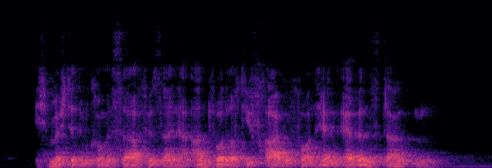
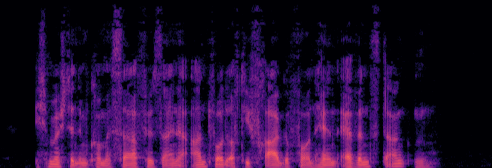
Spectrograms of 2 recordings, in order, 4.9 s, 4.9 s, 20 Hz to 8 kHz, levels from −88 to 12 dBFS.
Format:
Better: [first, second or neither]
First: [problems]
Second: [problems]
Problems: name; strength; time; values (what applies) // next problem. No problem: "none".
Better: second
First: room echo; dies away in 0.7 s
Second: none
